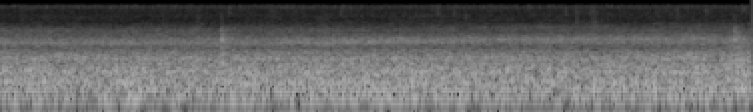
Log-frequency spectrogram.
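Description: Shinkansen high-speed train running at speed, heard from inside the passenger car: a steady low rumble.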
